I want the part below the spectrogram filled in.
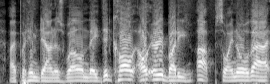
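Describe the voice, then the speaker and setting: A man with a Canadian accent talks at a very fast pace and a fairly high pitch, recorded very cleanly against a silent background. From Canada, Ontario. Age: 50s. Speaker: comic book presser and dealer. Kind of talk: live stream chat. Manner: halting, many repetitions.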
